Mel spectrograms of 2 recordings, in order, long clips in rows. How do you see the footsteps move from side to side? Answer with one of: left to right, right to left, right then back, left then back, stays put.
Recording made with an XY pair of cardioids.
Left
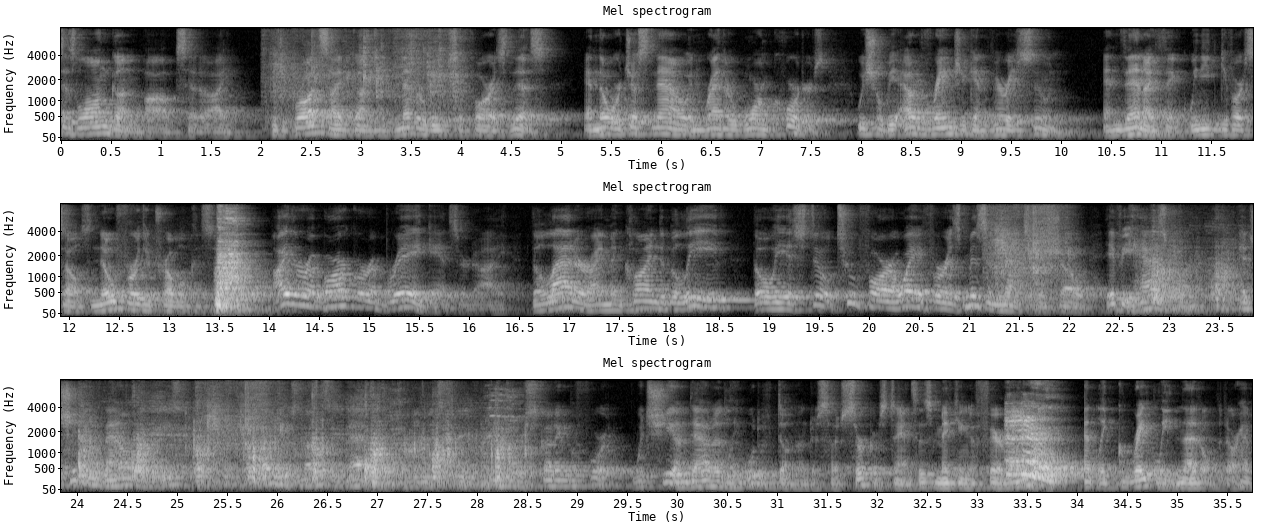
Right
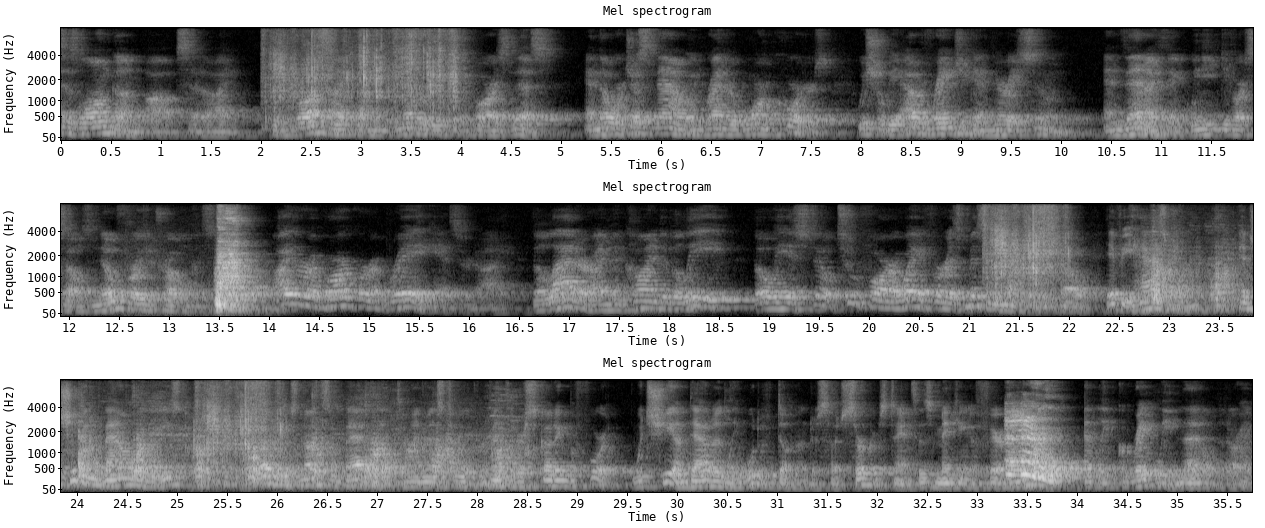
right to left.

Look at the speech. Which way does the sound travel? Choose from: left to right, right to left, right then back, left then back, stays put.
right then back.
